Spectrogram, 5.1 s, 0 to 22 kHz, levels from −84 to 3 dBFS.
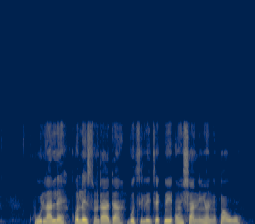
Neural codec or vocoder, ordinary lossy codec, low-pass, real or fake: vocoder, 22.05 kHz, 80 mel bands, Vocos; none; 9.9 kHz; fake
